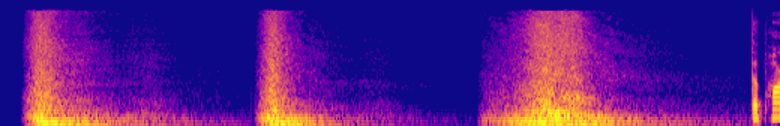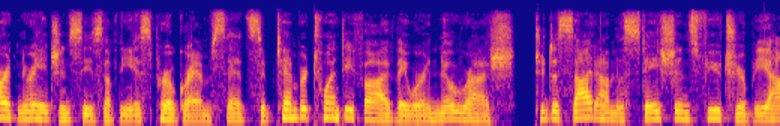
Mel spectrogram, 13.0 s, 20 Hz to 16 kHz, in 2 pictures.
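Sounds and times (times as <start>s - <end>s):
whoosh sound effects: 4.0s - 6.0s.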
